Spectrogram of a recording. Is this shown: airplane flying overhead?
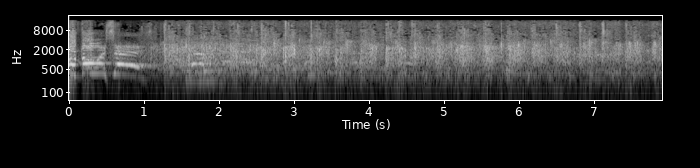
no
